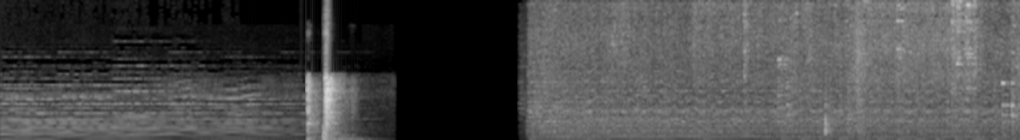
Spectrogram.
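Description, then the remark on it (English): A door slowly swings shut with a single dull, heavy thud over a steady low hum, then everything cuts to silence before a different busy background ambience begins. “slowly closed the door so that no one else may watch his death.”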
